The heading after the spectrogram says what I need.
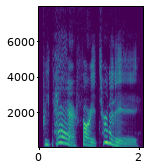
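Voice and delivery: high, slow witch threat; Wicked Witch. Acted. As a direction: drawl it out like a menacing witch. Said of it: "I made her sound like the Wicked Witch".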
